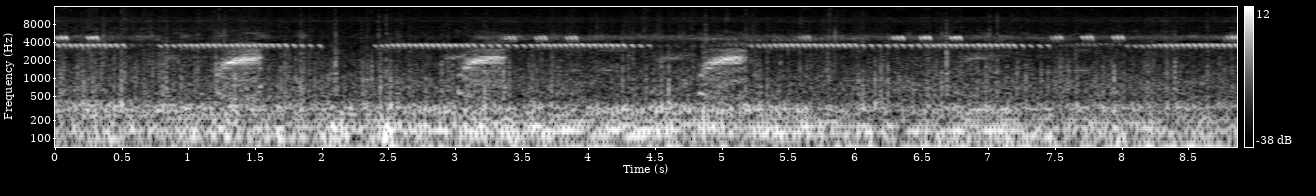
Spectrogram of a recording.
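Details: Frogs calling in the rain over rice paddies: three raspy, upswept croaks, roughly two seconds apart, followed by quieter rain hiss, an unbroken shrill insect trill and faint high ticking.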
